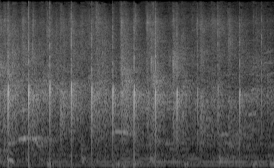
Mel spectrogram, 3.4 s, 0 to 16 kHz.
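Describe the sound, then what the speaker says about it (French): Audience applause for participants at a 24-hour dek hockey draft event, a steady patter of claps with scattered louder hits over background murmur, fairly close and moderate in level. "On les applaudit!"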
